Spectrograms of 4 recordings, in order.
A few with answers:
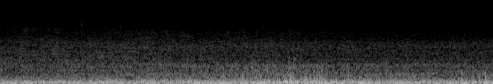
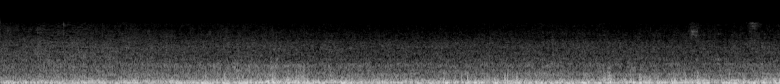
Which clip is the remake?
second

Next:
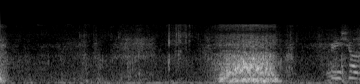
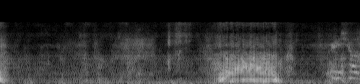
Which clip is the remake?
second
